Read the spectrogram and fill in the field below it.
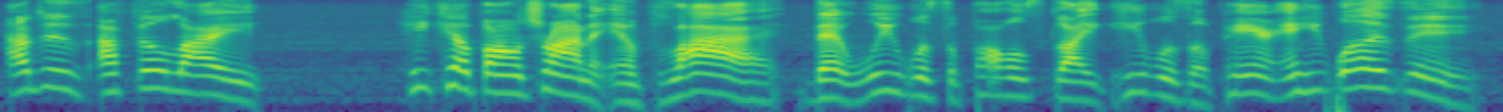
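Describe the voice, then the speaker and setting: This thirties-aged minister sounds animated and a bit bright, her medium-pitched voice at a measured pace. Rambling casually through a spiritual talk, she keeps dropping "you know what I'm saying" and addressing viewers as "baby" while sharing prophetic words.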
